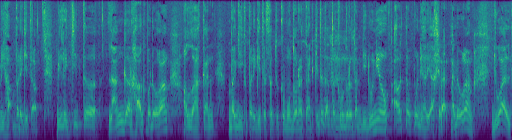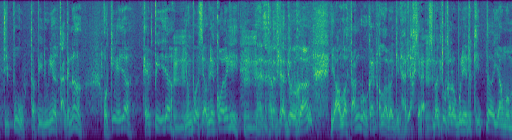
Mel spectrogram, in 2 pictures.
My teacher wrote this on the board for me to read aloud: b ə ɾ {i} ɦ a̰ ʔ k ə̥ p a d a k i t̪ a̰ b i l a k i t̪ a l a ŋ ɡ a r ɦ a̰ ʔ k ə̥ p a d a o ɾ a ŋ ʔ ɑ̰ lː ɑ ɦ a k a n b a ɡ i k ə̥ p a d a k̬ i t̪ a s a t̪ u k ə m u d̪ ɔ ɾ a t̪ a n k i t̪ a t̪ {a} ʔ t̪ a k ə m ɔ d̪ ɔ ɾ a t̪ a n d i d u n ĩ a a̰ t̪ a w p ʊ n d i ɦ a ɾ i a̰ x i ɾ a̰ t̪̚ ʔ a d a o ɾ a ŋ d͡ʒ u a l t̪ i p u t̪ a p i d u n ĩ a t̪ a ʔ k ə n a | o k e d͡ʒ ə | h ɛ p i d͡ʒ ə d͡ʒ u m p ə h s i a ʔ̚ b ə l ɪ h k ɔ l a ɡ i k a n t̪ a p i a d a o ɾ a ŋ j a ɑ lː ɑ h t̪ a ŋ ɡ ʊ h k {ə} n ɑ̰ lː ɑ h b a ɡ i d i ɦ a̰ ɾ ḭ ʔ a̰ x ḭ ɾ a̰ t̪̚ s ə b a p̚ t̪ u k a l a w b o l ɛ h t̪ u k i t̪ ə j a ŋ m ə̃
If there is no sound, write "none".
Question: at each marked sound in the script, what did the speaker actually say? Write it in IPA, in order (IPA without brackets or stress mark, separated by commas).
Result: i, a, a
